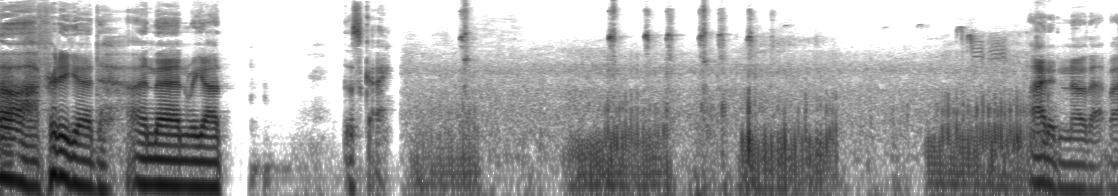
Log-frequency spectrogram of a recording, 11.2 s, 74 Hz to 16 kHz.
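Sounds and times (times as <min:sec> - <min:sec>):
speech: 0:00.0 - 0:02.3, 0:03.4 - 0:04.0, 0:10.3 - 0:11.1
faint high squeaks and chirps: 0:04.5 - 0:04.9, 0:06.0 - 0:08.2
raccoon purring: 0:05.5 - 0:10.9.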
